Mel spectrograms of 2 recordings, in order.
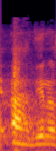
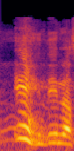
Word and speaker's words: ihdina: You better not say, ahdina sirat al-mustaqim, otherwise I'm gonna pound you. It's ihdina sirat al-mustaqim.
